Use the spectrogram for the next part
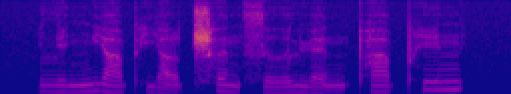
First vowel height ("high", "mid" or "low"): high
